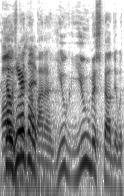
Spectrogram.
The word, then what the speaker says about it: Habana: no abely no no they just pronounce it that way because they pronounced the V like a b mhm I don't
